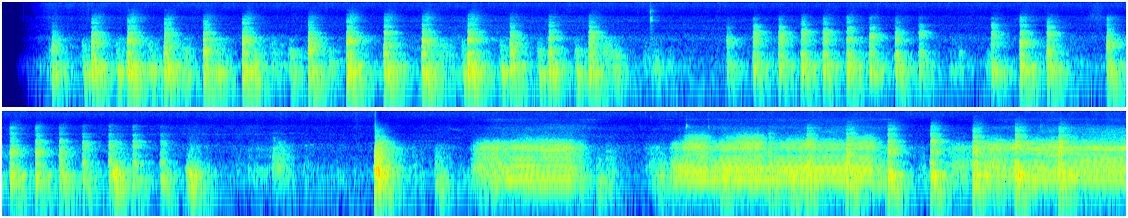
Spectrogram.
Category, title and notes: Sound effects > Other mechanisms, engines, machines
Three neighboring apartments decided to remodel simultaneously, and far from being angry, I decided to record a few minutes of the torture and share it with all of you, sonic nerds of the world. Perhaps the annoyance that will accompany me for a month will be useful to someone who needs this for a project. The package includes three zones: the hammering zone, the drilling zone, and an intermediate zone where both fight equally to drive the other neighbors crazy. Enjoy the horror.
